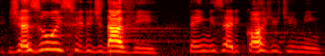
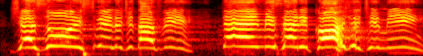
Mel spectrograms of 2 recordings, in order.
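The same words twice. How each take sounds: First: It is called out at ordinary loudness. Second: It is shouted much more loudly.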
